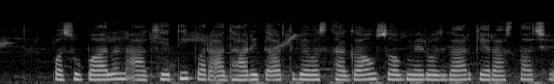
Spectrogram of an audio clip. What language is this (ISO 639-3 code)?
mai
